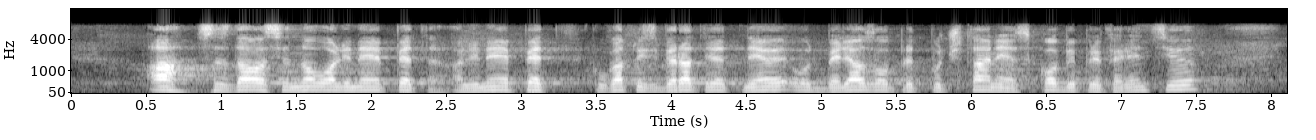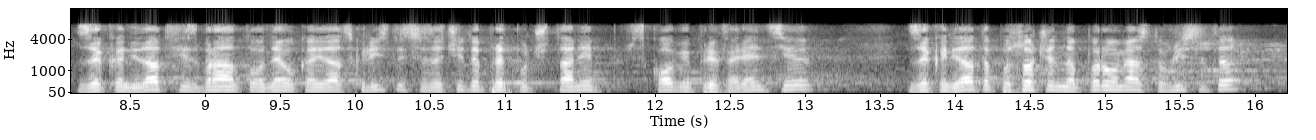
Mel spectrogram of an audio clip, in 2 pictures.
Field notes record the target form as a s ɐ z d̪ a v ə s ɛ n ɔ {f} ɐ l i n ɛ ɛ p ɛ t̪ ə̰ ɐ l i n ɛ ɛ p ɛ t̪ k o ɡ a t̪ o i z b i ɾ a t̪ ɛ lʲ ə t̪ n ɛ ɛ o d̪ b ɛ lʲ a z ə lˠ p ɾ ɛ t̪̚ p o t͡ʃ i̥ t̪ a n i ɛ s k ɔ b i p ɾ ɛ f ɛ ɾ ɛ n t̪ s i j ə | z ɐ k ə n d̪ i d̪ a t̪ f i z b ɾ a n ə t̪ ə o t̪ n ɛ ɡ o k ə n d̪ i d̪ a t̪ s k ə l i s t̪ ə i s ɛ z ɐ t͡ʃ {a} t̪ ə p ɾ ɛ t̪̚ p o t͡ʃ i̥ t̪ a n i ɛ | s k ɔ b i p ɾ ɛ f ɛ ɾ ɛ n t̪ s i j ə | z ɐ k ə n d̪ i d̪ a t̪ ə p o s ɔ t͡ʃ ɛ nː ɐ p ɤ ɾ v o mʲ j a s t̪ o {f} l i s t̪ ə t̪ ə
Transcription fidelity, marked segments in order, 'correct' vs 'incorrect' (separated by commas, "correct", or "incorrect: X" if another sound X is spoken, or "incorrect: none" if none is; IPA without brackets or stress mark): incorrect: v, incorrect: i, correct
